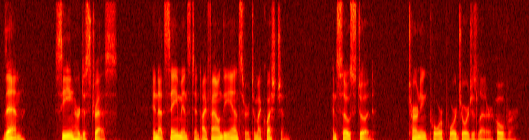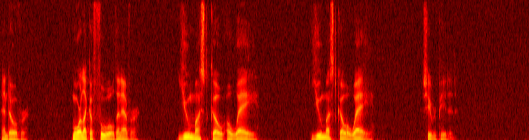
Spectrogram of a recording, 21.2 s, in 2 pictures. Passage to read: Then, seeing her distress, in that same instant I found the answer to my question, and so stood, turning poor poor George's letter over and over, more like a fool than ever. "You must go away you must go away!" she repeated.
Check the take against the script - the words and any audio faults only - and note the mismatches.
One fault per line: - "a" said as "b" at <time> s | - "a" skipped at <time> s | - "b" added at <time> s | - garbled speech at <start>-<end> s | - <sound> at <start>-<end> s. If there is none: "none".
none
